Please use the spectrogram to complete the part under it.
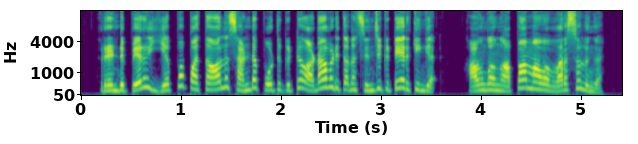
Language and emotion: Tamil, angry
